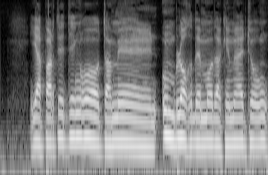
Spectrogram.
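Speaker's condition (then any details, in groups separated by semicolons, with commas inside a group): Down syndrome; genetic condition, extra chromosome in pair 21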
